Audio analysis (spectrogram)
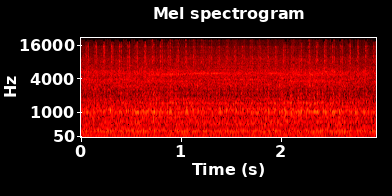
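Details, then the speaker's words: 2004 Honda Pilot after its crank-no-start was traced to loose, backed-out starter bolts that were retightened: engine settles into a smooth, steady idle with no grinding or clunking; normal running. "the Honda is back to running now so the reason for the natural condition is actually the boat that loose"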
